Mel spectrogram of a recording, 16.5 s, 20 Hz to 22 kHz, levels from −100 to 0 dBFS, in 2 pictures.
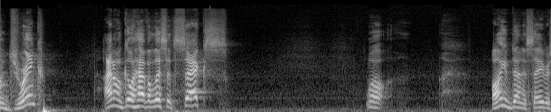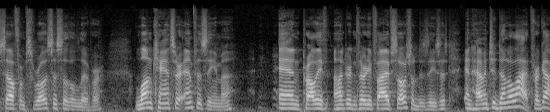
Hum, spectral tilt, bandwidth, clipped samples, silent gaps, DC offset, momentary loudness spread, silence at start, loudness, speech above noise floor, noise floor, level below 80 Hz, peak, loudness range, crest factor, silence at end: none; -4.5 dB/octave; 17 kHz; under 0.1%; none; under 0.1%; 16 LU; 0 s; -26 LUFS; 36 dB; -61 dBFS; -40 dBFS; -4 dBFS; 14 LU; 24 dB; 0 s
